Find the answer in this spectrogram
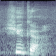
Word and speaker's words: hygge: for me it's a little bit of H Huga or H higgy or Hogie however people want to say but it's Huga but I say hugy because people probably can you know I relate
